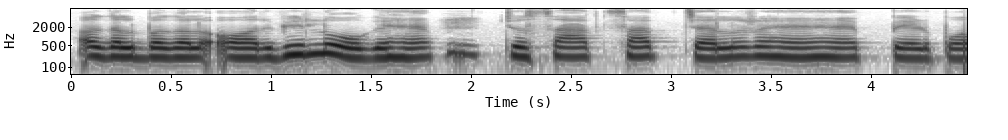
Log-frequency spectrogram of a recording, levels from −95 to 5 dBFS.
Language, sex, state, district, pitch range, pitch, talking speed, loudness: Hindi, female, Jharkhand, Garhwa, 210-230 Hz, 215 Hz, 185 wpm, -15 LUFS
